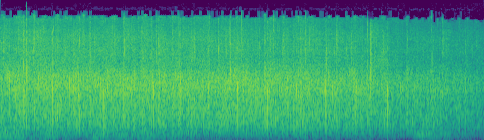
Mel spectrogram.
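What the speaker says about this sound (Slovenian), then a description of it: "aplavz." Sustained audience applause at a music school orchestra concert, a dense, steady wash of clapping from a full hall that continues throughout without any voices.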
